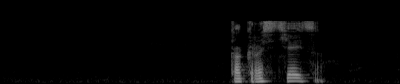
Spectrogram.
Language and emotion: Russian, neutral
